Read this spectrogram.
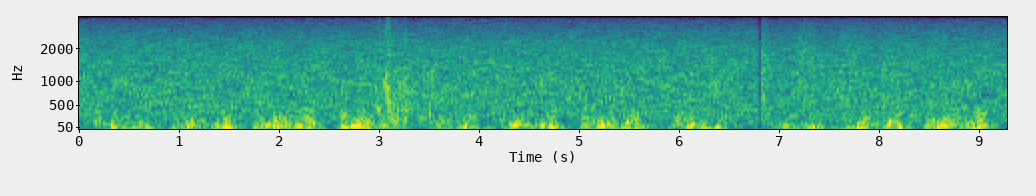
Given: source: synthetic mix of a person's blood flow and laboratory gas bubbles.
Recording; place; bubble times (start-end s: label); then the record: Doppler ultrasound of blood flow; precordium
2.94-3.69 s: bubbles
From the record:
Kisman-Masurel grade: 211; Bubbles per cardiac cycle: several, 3 to 8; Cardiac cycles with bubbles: 1 to 10%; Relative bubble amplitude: barely perceptible (0.100 to 0.250); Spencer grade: 1 (occasional bubble signal discernible with the cardiac motion signal, with majority of cardiac periods free of bubbles); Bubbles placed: anywhere in the cardiac cycle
